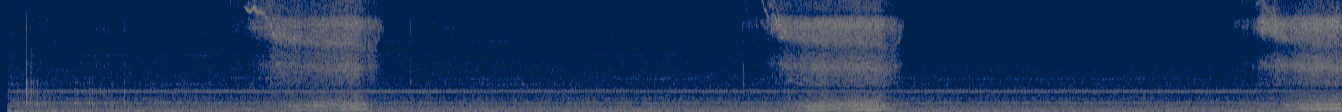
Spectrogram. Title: Cavalier King Charles Spaniel Abbers Snoring With Her Tongue Hanging Out!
